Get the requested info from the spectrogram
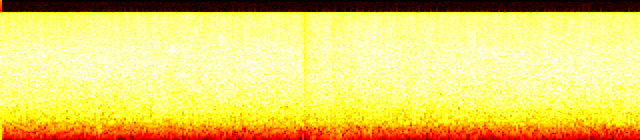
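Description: Steady rain falling, an even hiss with no pauses: the first rain ahead of an approaching hurricane.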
